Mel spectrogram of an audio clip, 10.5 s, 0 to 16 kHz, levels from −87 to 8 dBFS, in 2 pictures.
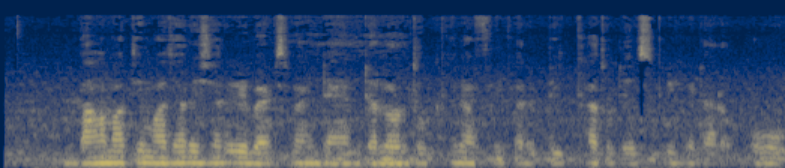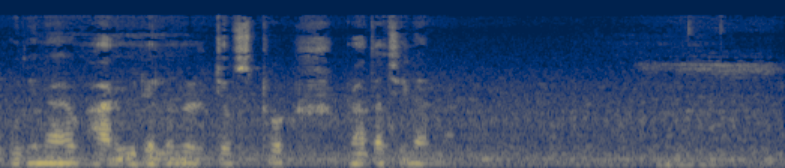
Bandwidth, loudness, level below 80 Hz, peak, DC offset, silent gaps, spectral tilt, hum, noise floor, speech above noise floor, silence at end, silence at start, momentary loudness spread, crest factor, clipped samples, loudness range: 11.5 kHz; -24 LUFS; -48 dBFS; -4 dBFS; under 0.1%; none; -5.5 dB/octave; none; -44 dBFS; 20 dB; 0 s; 0.05 s; 22 LU; 20 dB; under 0.1%; 8 LU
